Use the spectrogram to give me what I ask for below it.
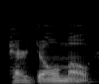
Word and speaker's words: Perdomo: lived so um Jose Perdomo is Perdomo is how you pronounces surname he's now passed away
